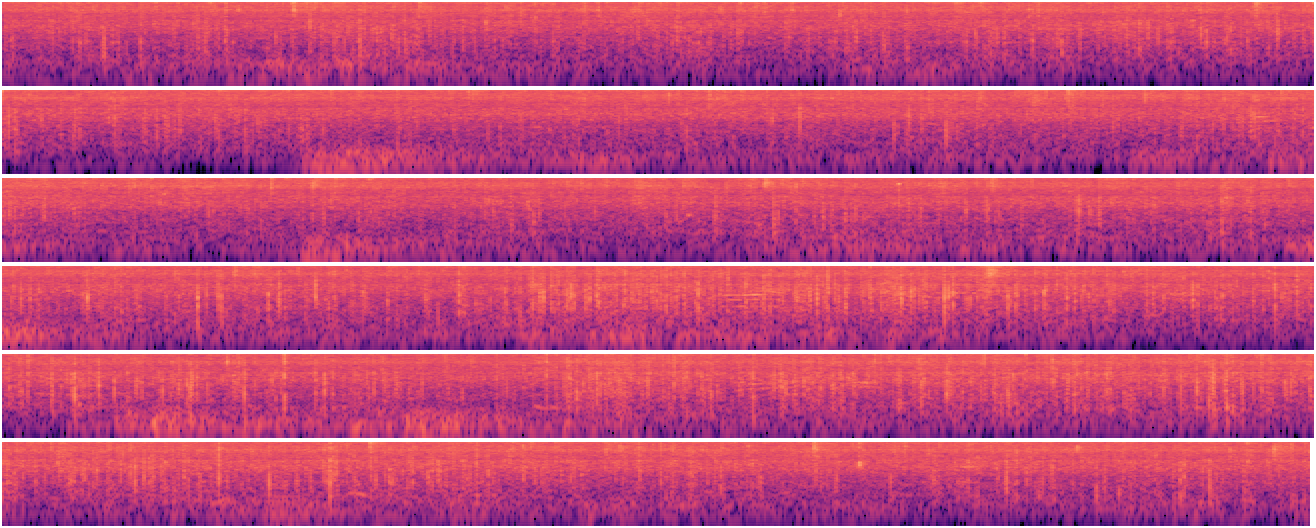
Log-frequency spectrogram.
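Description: Heavy rain falling steadily on a paved lane, roofs and leaves, a dense even hiss, with short low rumbles every few seconds.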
